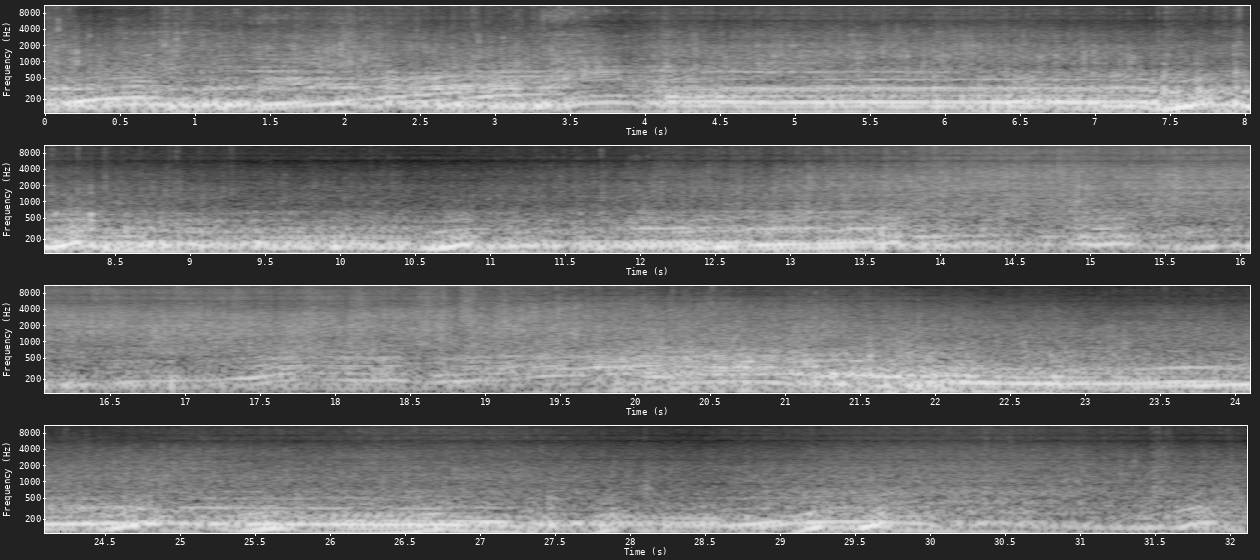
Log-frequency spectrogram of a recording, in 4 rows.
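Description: Off-road 4x4 engines working at low speed through mud, chiefly a Mercedes G-Wagen's, the revs rising and falling again and again as the driver feeds in throttle; the revving is strongest near the start, about two-thirds of the way in, and near the end.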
